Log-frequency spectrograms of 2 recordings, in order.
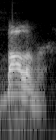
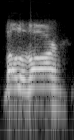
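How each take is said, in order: First: Bolivar as BAH-luh-ver, rhyming with Oliver; local pronunciation. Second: Bolivar as BOH-luh-var, ending in a full "var"; mispronounced town name. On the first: Caller corrects the hosts, Bolivar said to rhyme with Oliver. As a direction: say Bolivar with an open A and a weak "ver" ending. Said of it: "Local pronunciation is". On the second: Caller mimics the host's error, Bolivar said BOH-luh-var. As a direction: say Bolivar with long O and open last syllable. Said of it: "you pronounced it Bolivar". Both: Shown as a demonstration.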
